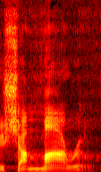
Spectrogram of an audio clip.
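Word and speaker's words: שָׁמָרוּ: But if that occurs in the middle of the verse, where you have the pathach, it will change it to shamaru. Shamaru.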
